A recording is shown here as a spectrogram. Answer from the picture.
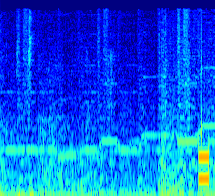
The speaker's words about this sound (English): Just leave your name and number after the beep.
